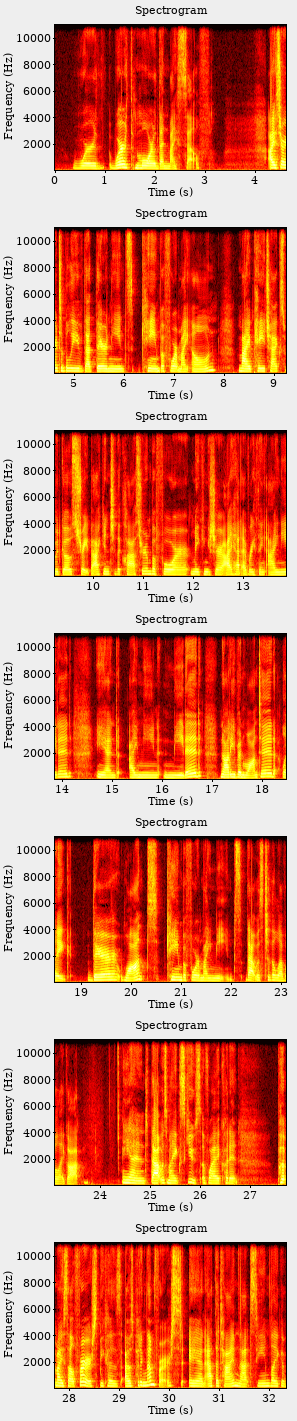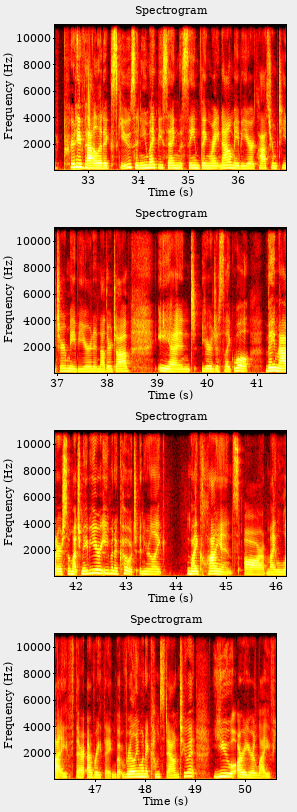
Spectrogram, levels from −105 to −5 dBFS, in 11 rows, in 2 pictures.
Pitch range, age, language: 175-210 Hz, 20-39, English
